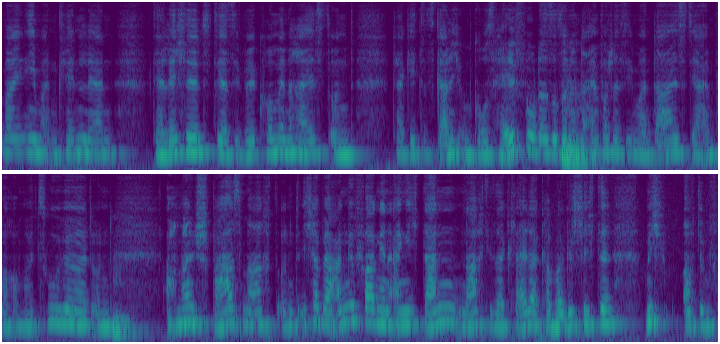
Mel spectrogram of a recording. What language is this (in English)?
German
